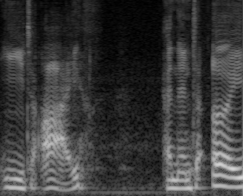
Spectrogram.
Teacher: the vowel changed from i to aɪ. And then to ʌɪ just in Canada.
